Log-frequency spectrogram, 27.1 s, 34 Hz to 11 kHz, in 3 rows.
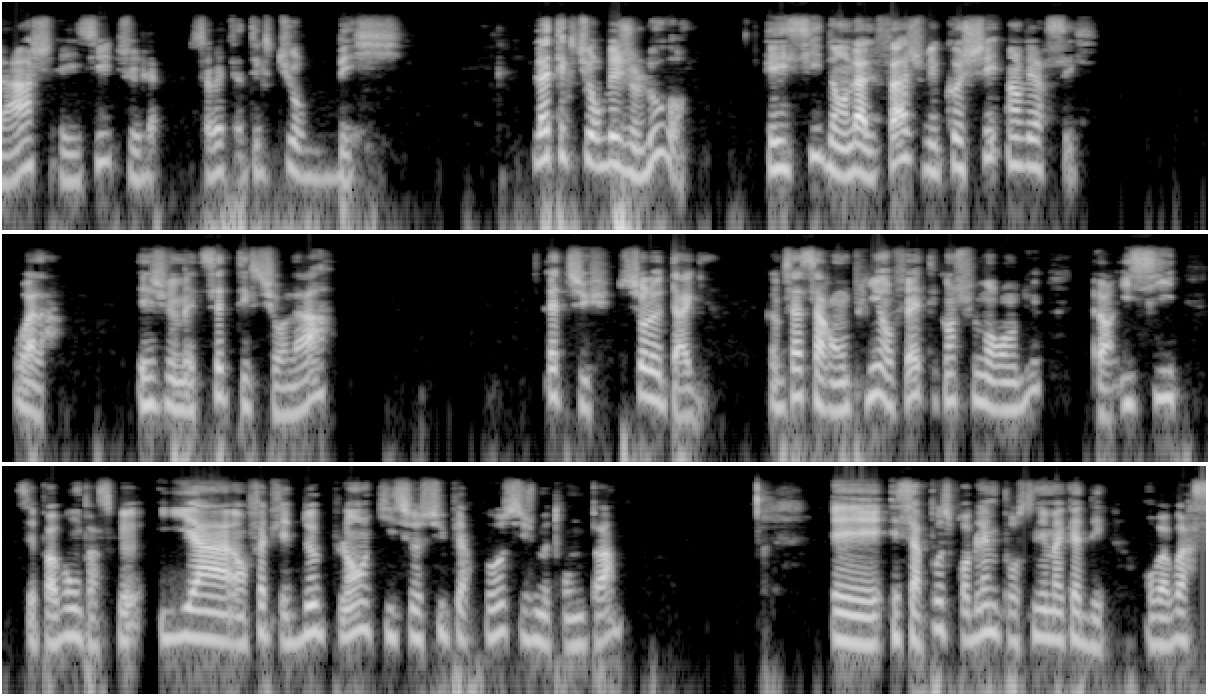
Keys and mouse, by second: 1.0 click, 2.6 shift+b, 3.9 click, 8.2 click, 9.9 click, 11.6 click, 16.0 click, 23.5 click, 25.7 click.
